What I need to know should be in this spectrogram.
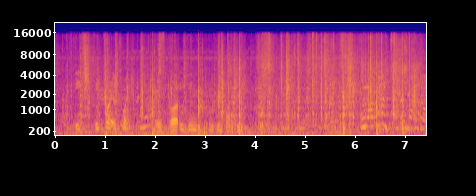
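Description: A basketball bounces on concrete.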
